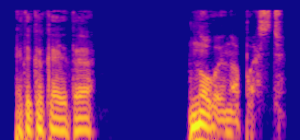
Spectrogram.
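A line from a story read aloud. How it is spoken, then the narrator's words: Grumbled. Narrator (Russian): проворчал он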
